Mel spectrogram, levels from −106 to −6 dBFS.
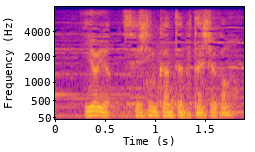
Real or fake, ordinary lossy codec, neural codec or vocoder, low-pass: real; none; none; 7.2 kHz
